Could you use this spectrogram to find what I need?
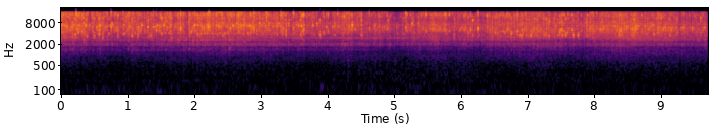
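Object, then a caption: Cactus wood rainstick. Long nails scratch the spiny texture of a hollow cactus-wood rainstick held diagonally. The result is a steady, bright, hissing rustle with almost no low end, dense and continuous like light rain or sizzling, holding a fairly even level for the whole clip.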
